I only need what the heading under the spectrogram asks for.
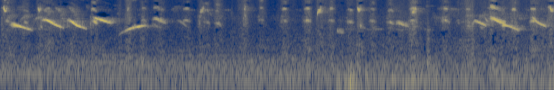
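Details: Singing green-winged saltator used to warm up a cold male for song tournaments: bursts of clear downslurred whistles alternating with scattered short chirps and clicking sounds, fairly fast and irregular.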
